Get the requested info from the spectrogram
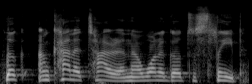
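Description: A woman voicing a weary, gruff orange pony mare in a storybook reading, flat and terse. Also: on the low side, a little fast, close to an everyday voice. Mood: weary, wary.

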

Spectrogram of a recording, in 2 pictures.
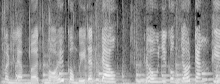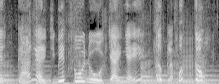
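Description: A weary mother buffalo from a cartoon fable, acted by a woman. Her voice is high and given to grumbling and resentment. Music plays clearly behind her. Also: sing-song, fairly quick. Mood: bitter grumbling. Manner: grumbling, sarcastic. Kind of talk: dubbed cartoon fable acting.

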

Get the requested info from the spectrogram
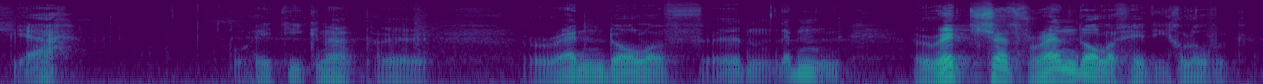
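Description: An actor playing a brash, jovial film director in a Dutch radio play, talking bluntly and informally. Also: male voice, very deep voice, very animated, a little slow, gravelly, breathy edge, full character voice. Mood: chatty, blunt.

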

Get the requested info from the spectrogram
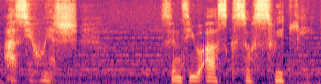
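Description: A wise, devoted old woman in a game cutscene. She speaks slowly and gently, wistful and a little teasing, with breath in the voice and music playing clearly behind her. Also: low voice, level tone. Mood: frail, tender. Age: older. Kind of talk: video game cutscene acting.

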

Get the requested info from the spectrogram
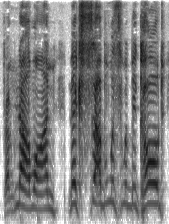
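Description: A man voicing a pompous, scheming cartoon villain king in a theatrical, shouting manner with drawn-out words. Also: extremely high pitch, dry recording, full character voice. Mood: gloating, pompous. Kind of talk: cartoon fan dub villain acting. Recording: music behind the voice.

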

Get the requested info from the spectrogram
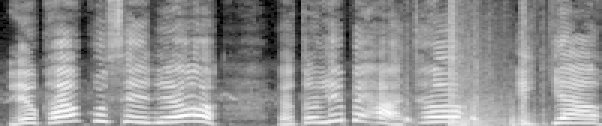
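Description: A woman voicing an impatient, eager little filly pony with a blunt, excitable delivery in a children's cartoon dub. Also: very high-pitched, normal speed, noisy background. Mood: impatient, grumbling. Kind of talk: dubbed children's cartoon acting. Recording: music behind the voice.

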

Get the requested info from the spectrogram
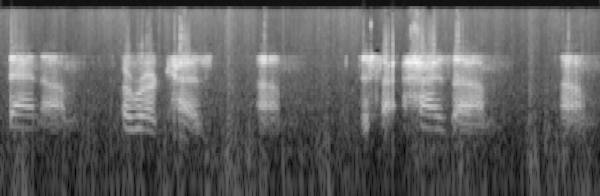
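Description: A woman working as a congressional office staffer, answering a phone politely in a halting, formal manner. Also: on the low side, level tone, creaky, pushed and bright. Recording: telephone line audio.

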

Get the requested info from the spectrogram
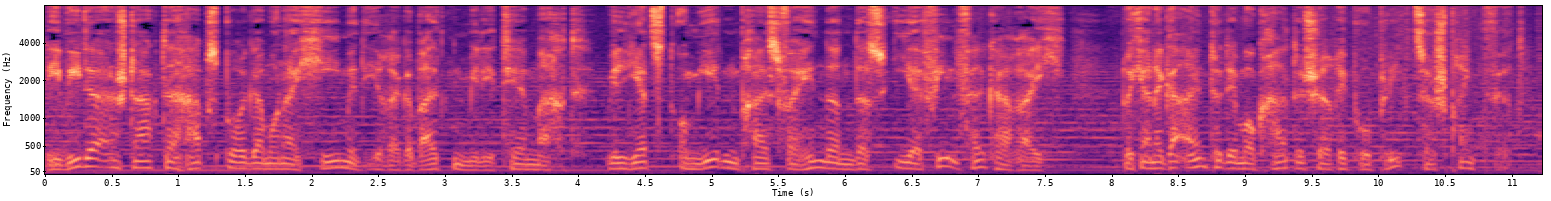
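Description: A man narrating a history documentary from a script, in a grave, measured manner. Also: low voice. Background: music.

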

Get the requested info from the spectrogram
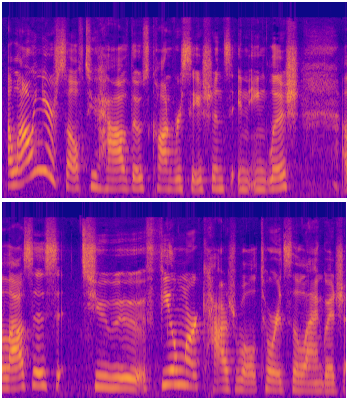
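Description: A woman's voice: mid-range voice, a bit bright. A young woman whose first language is Tagalog, chatting upbeat to camera into a handheld mic, laughing between phrases as she shares English-speaking tips. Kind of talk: casual vlog talk to camera. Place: small indoor room, plain wall. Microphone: handheld mic held close.

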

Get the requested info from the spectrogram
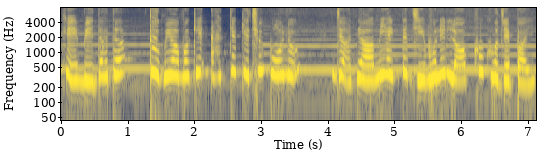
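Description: A woman plays a rejected young wife in a cartoon melodrama. The voice is extremely high, humble and full of lament. Music runs underneath. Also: unhurried. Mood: despairing. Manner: plaintive, lamenting.

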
